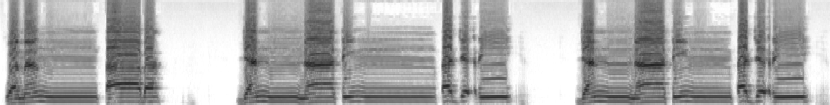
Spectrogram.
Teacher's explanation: Wa man taba, ditahan ya dan mendengung.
